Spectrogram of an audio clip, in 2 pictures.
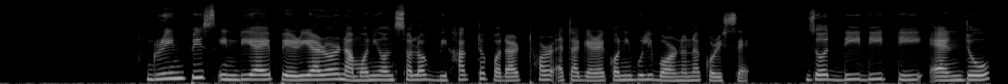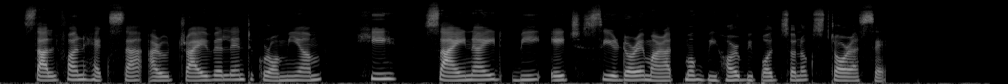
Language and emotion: Assamese, neutral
